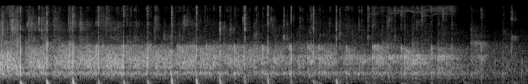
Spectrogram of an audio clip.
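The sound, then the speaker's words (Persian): An audience applauds, prompted by a countdown, with many hands clapping in a brisk, dense wash. Regular low thumps punctuate the first half, and the sound gradually thins and fades toward the end. “دو یک، مرسی. خودتون تشویق کنین.”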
